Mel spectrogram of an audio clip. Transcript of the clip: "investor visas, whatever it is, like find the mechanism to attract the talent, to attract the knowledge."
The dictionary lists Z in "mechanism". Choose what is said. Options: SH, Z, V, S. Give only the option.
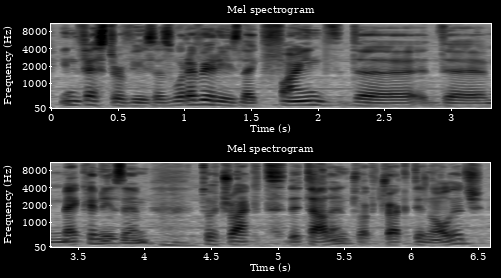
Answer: Z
